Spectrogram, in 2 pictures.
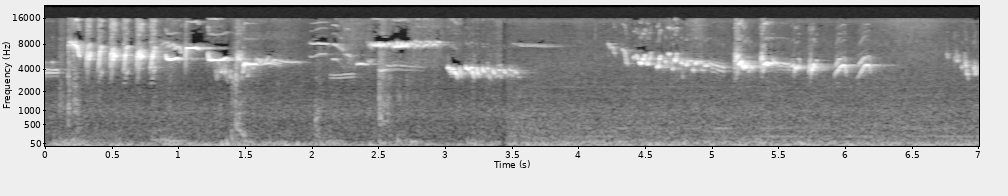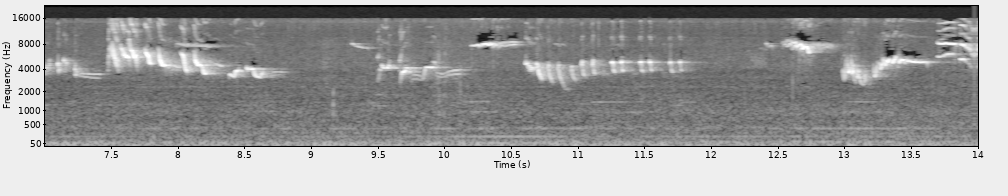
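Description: Songbirds chirping and twittering, a steady run of short, quick high phrases, many falling in pitch as rapid trills.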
